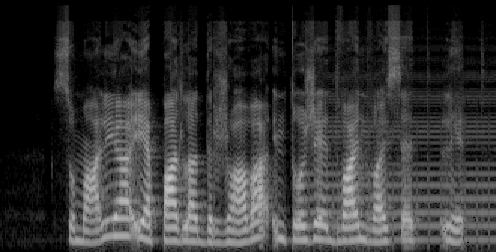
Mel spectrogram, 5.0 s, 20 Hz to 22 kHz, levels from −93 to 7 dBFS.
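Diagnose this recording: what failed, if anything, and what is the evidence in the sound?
At 1.14 s, just before "je padla država in", the microphone volume stepped up: speech and background noise both jump by about 5 dB at the same instant, and the level stays there. That points to call processing. Automatic gain control judged the input too quiet and raised the device's input volume in a single step instead of ramping it. Because the noise floor rises with the speech, the change came from the capture gain, not from the talker.

From 3.06 s to the end of the clip, right after "padla država in to", a hard, raspy GSM phone buzz sits under the speech at about 20 dB below the signal. Its fundamental is 217 Hz, with a dense harmonic series, and it is steady, which fits a nearby 2G handset in an active call. This is an analogue wiring fault. The handset's bursty RF is picked up and rectified in the audio circuitry, which turns the transmit burst rate into an audible buzz that has no relation to the speech.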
